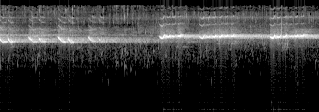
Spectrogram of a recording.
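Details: Australian noisy miner calling in rapid series of clipped, slurred notes, a lower run first and then a brighter, higher run after a short pause, with a constant high-pitched hum behind.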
